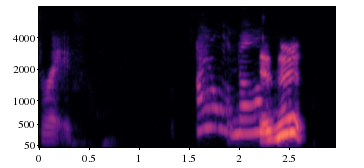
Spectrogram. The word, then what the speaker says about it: Ralph: what no I mean it's spelled Ralph but it's pronounced Rafe I don't know is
